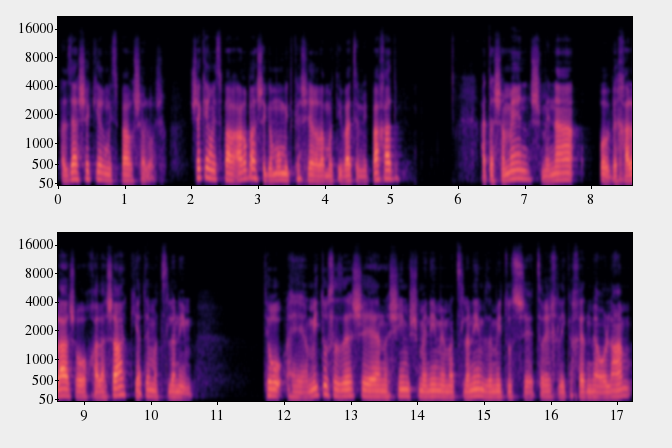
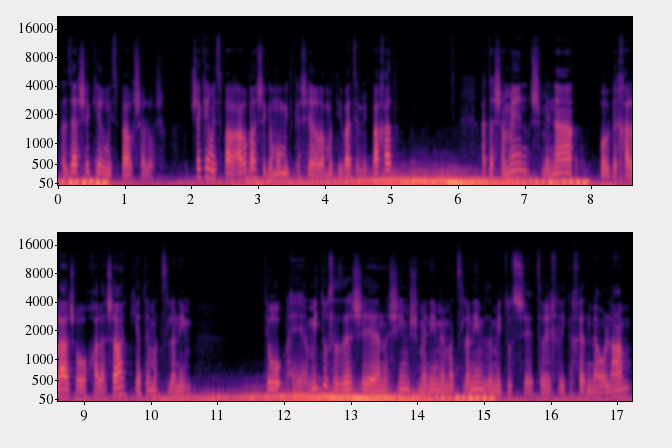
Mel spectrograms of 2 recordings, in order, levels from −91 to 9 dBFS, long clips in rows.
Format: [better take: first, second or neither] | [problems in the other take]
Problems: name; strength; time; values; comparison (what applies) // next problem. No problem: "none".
first | low rumble; loud; throughout; 8 dB below the speech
